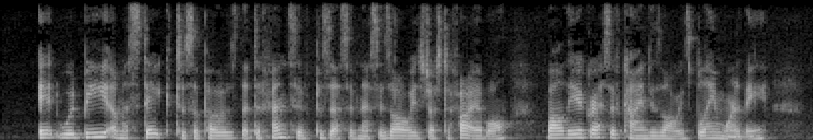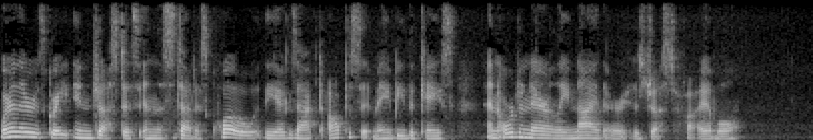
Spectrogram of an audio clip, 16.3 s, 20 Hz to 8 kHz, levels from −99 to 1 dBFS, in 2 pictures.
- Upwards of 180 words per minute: No, average, 150 wpm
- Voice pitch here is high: No, medium, 165 Hz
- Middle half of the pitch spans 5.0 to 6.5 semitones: No, average, 4.0 semitones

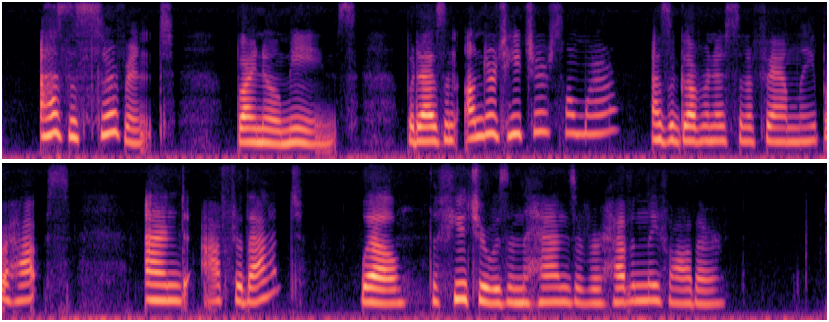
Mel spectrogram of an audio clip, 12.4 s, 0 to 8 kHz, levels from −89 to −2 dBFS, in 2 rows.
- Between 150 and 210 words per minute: Yes, average, 170 wpm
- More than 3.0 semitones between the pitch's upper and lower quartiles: Yes, average, 3.4 semitones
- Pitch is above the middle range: Yes, high, 245 Hz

